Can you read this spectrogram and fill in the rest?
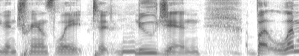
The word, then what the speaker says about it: Nguyen: That's Nguyen, because Vietnamese is a monosyllabic language. There is one syllable per word.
